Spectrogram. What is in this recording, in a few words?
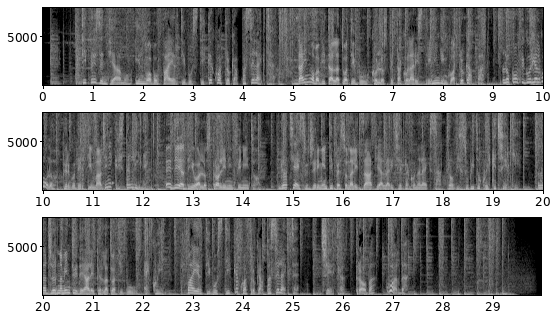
italian promos, italian voice actors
